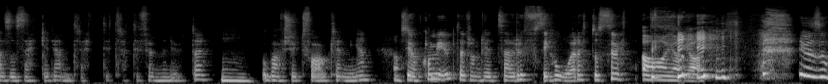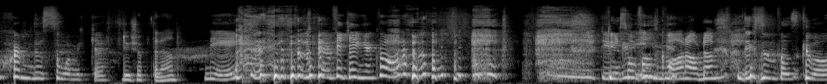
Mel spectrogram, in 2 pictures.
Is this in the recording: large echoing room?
no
